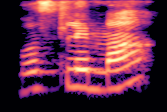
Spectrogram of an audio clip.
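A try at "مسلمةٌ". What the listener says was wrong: مسلم ماں تو کوئی چیز ہی نہیں تھی. حرکت پڑھیں حرکت. جب تک گرامر پڑھ رہے ہیں حرکت پڑھیں پوری. پورا اظہار کریں. آخری حرف کے اوپر فتح دے دوں گا، یعنی میم کے اوپر جو تنوین ہے اس کے اوپر فتح دے دوں گا اور اس کے ساتھ گولتا لگا دوں گا.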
